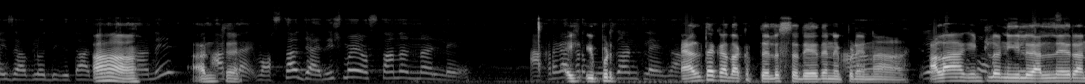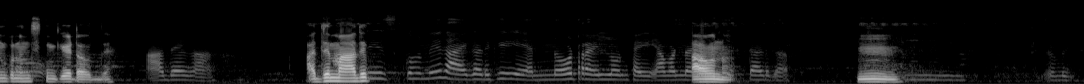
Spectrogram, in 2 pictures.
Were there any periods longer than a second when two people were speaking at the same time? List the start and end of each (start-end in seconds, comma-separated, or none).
9.3-11.2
